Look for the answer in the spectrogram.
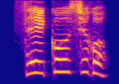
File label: voice, dubbing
